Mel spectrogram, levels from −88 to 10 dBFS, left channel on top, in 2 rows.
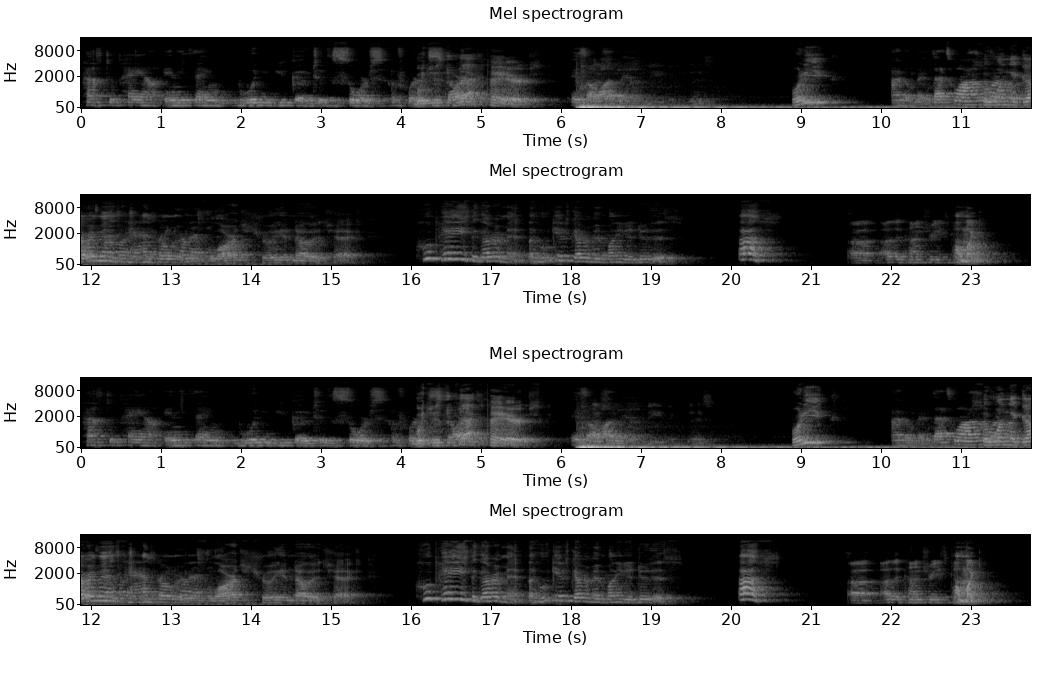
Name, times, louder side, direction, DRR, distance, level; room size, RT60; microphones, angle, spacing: voice 1, 0.0-5.0 6.1-7.0 10.1-13.5, left 1 dB, 30° left, 0 dB, 0.5 m, -41 dB
voice 2, 4.1-5.7 8.9-9.3 11.3-15.3 16.1-19.3 20.1-20.6 22.8-23.1, right 2 dB, 20° right, 5 dB, 0.3 m, -38 dB
sound 1, 6.2-11.9 12.2-12.3, equal, 75° left, 0.6 m, -28 dB
voice 3, 6.4-7.9 21.4-23.1, right 3 dB, 80° right, 2 dB, 0.6 m, -47 dB
2.5 x 2.0 x 3.5 m, 0.78 s
head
